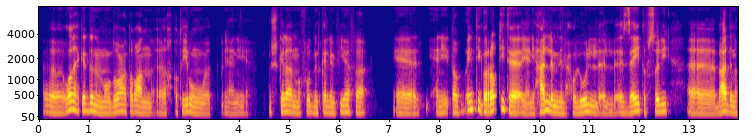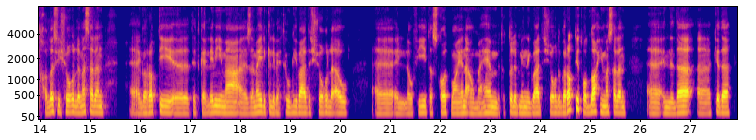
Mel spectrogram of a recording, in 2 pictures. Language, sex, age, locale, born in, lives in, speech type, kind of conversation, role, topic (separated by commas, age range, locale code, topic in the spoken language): Arabic, male, 20-24, ar-EG, Egypt, Egypt, conversation, advice, advisor, إزاي أحط حدود صحية بين الشغل وحياتي الشخصية؟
